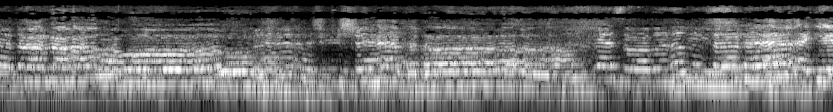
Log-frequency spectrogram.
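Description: Unaccompanied voice singing a mourning lament (ağıt) in long, wavering held notes, the keening of a funeral dirge.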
